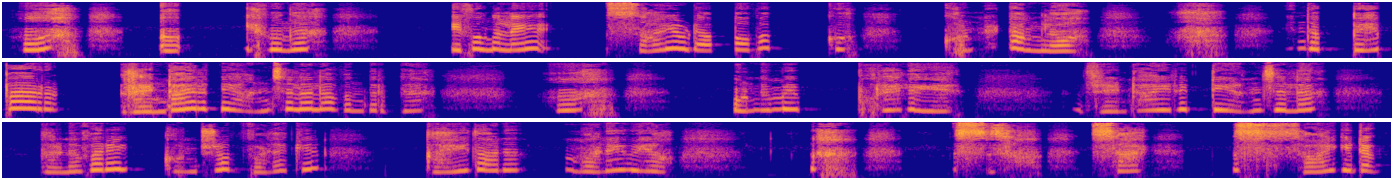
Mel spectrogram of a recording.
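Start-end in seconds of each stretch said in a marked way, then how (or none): 0.1-17.2 stunned disbelief. Acted. Reads shocking news about Sai. 18.7-19.7 stunned whisper. Acted. Stunned after reading news.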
